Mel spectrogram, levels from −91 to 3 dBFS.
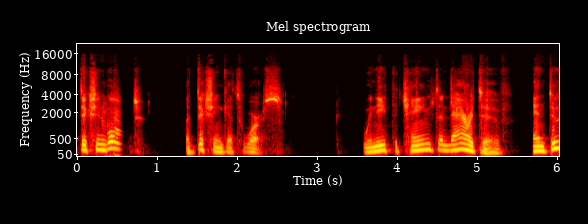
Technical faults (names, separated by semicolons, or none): short concealed packet loss; long network dropout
